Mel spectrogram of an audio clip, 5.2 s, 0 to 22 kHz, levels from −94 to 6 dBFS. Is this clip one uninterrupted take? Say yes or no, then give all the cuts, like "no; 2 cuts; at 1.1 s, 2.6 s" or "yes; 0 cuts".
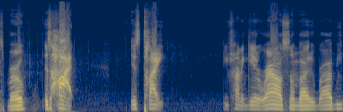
yes; 0 cuts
